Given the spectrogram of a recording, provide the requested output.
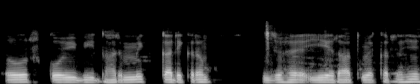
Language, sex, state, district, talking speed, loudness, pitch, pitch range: Hindi, male, Uttar Pradesh, Jyotiba Phule Nagar, 185 wpm, -19 LUFS, 105 Hz, 105-110 Hz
